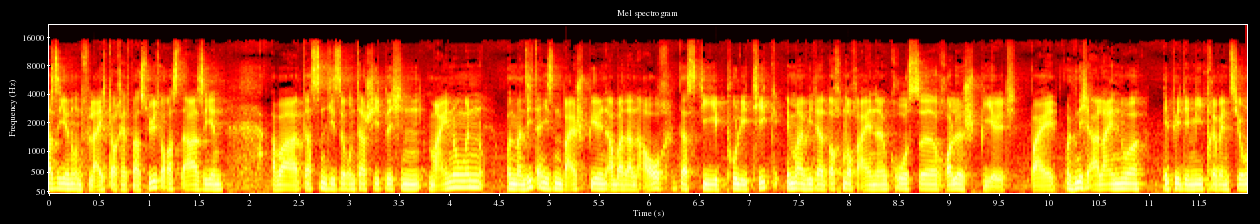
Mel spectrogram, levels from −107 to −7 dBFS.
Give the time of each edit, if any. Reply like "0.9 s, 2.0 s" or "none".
10.1 s

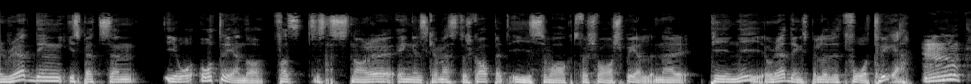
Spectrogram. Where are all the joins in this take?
none

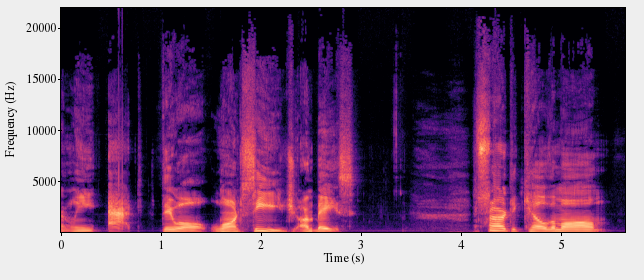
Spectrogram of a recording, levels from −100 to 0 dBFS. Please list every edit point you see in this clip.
0.9 s, 1.8 s, 2.5 s, 4.3 s

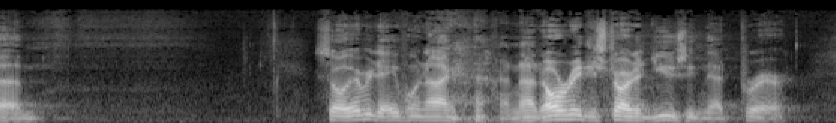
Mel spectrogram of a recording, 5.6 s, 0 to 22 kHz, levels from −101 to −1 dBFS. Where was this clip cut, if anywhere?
none

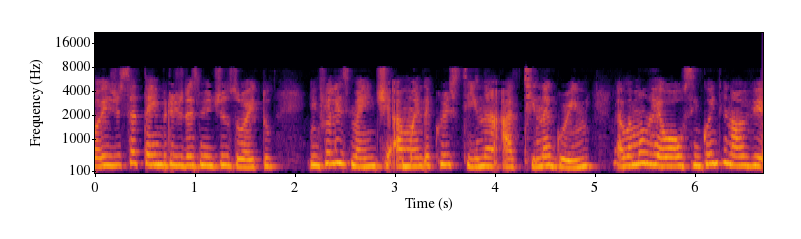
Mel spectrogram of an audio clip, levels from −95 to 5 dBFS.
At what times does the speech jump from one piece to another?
none

